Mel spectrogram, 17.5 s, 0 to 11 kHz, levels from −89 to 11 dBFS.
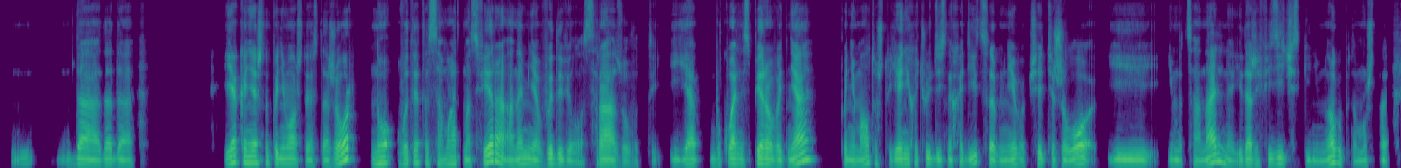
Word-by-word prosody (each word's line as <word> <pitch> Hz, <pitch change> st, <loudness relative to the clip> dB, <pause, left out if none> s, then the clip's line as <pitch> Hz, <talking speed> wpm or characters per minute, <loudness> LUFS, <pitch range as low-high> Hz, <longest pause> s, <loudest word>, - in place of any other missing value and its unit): М 110 Hz, -, -10 dB
м. -, -, -12 dB, 0.3 s
Да, 95 Hz, +5 st, 0 dB
да, 100 Hz, +2 st, -1 dB
да. 90 Hz, -2 st, -2 dB, 1.2 s
Я, 130 Hz, +4 st, +5 dB
конечно, 125 Hz, -3 st, +2 dB
понимал, 105 Hz, -2 st, +1 dB
что 100 Hz, 0 st, -8 dB
я- 90 Hz, -, -1 dB
стажер, 130 Hz, -, +3 dB, 0.2 s
но 120 Hz, +4 st, +2 dB
вот 110 Hz, +2 st, -3 dB
эта 125 Hz, -3 st, -2 dB
сама 100 Hz, +2 st, -2 dB
атмосфера, 120 Hz, -, +3 dB
она 100 Hz, +3 st, +1 dB
меня 100 Hz, -4 st, +1 dB
выдавила, 90 Hz, -1 st, -1 dB
сразу 90 Hz, -4 st, +1 dB
вот. 80 Hz, +1 st, -15 dB, 0.2 s
И -, -, -16 dB, 0.2 s
я 100 Hz, +1 st, 0 dB
буквально 100 Hz, +1 st, +1 dB
с 95 Hz, -, -5 dB
1 105 Hz, -5 st, +4 dB
дня 160 Hz, -, +3 dB, 0.3 s
понимал 95 Hz, +4 st, -1 dB
то, 115 Hz, -, -9 dB
что 100 Hz, -2 st, -10 dB
я 100 Hz, +1 st, +3 dB
не 100 Hz, -, +1 dB
хочу 95 Hz, +3 st, -5 dB
здесь 95 Hz, -3 st, -3 dB
находиться. 95 Hz, -, -2 dB
Мне 85 Hz, +4 st, -1 dB
вообще 95 Hz, +3 st, -4 dB
тяжело 95 Hz, +5 st, +2 dB, 0.2 s
и 95 Hz, -3 st, 0 dB
эмоционально, 95 Hz, -, 0 dB
и 90 Hz, -, -5 dB
даже 95 Hz, 0 st, 0 dB
физически 100 Hz, 0 st, -4 dB
немного, 85 Hz, +10 st, 0 dB
потому 85 Hz, 0 st, -7 dB
что -, -, -6 dB
100 Hz, 160 wpm, -25 LUFS, 90-110 Hz, 1.2 s, Я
